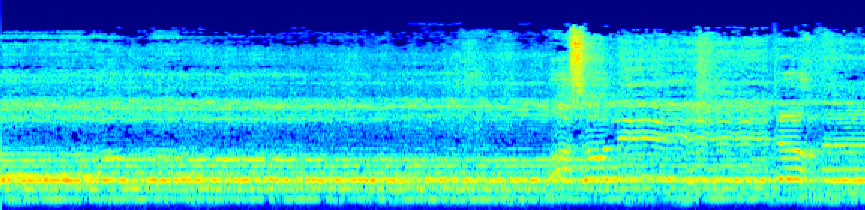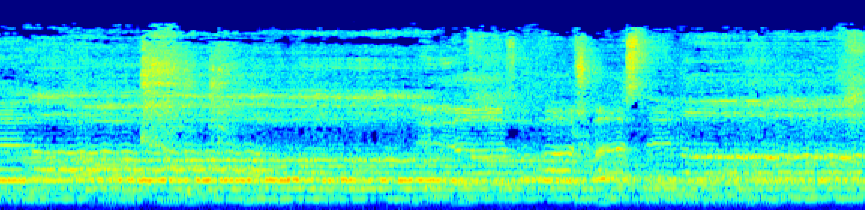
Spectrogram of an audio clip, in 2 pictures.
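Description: Men's voices chanting a Sufi zikr together, holding one steady note while a melody rises and falls over it a couple of times, with a few sharp hissing consonants.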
